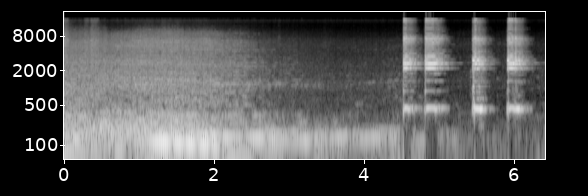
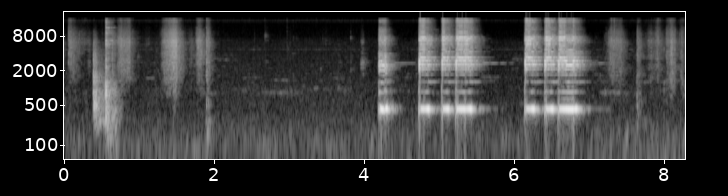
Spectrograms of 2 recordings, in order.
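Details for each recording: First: Motorcycle horn tested after the horn itself was found at fault rather than the wiring and was adjusted; four short clear toots with a steady strong tone, horn now working. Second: Motorcycle horn after fixing no-sound fault traced to the horn itself, not wiring, tested on battery: several short bright, thin, sharp-edged blasts cutting off cleanly; horn works but sounds shrill, being turned a little further.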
